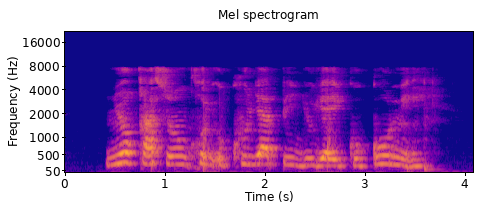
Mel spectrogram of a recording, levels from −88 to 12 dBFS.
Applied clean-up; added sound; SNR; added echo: none; none; none; reverberation time 0.3 s.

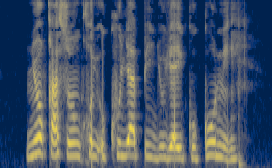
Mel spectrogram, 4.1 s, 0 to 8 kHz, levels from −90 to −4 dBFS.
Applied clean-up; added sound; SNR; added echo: none; none; none; none.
